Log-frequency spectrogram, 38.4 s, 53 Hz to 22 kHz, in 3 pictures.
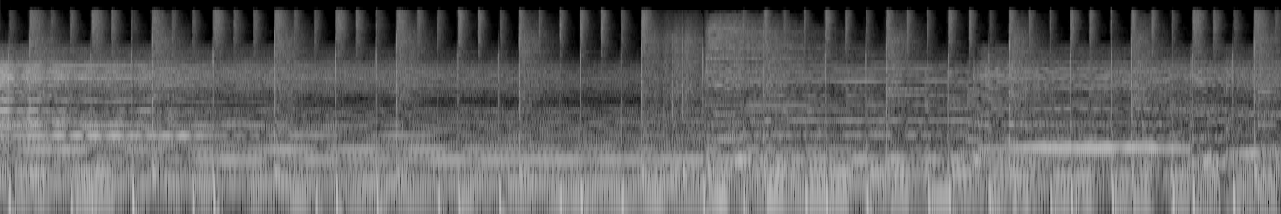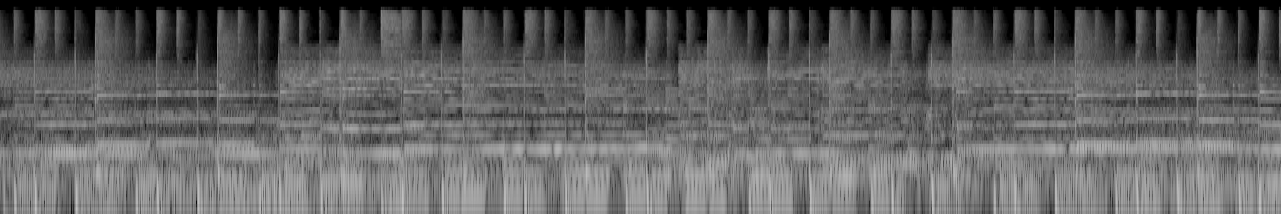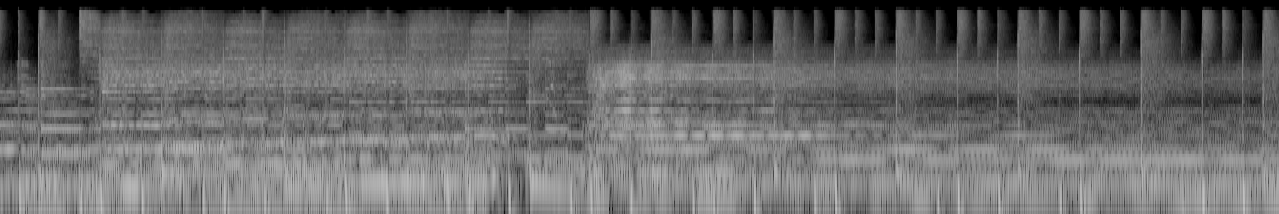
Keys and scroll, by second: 10.1 ctrl+j.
